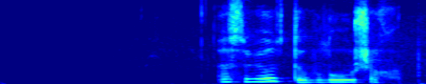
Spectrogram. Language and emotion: Russian, sad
